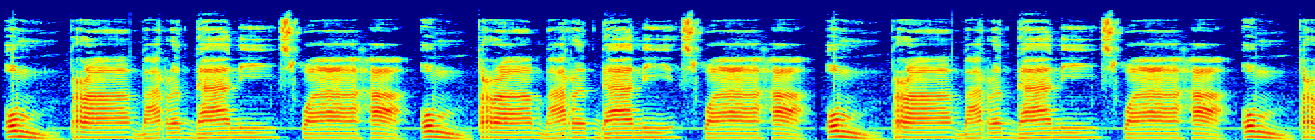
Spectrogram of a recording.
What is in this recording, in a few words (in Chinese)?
地藏滅定業咒(直誦); 地藏王菩薩 Kṣitigarbha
